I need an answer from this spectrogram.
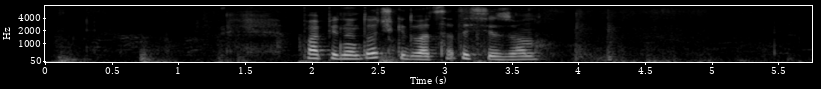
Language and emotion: Russian, neutral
